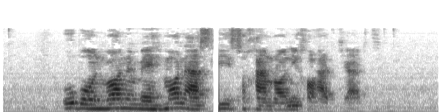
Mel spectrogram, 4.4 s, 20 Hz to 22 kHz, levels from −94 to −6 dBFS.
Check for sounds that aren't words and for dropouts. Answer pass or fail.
fail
